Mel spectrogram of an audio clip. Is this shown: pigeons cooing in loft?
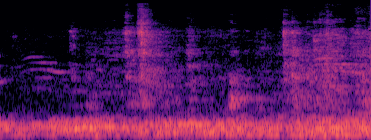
yes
